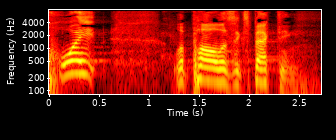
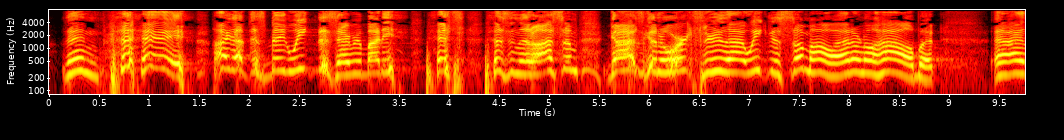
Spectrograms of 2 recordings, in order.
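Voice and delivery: higher, louder, laughing cheer about his weakness; cheerful acceptance; 6 semitones higher, 3 dB louder than usual. Retold or imitated. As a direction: announce your weakness to everybody with glee. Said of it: "And Paul goes".

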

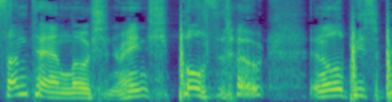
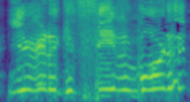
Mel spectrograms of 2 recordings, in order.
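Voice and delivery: high, excited angelic news; excited announcement; 9 semitones higher than usual. Acted. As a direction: announce wonderful news, barely contained. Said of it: "Isn't that exciting?".

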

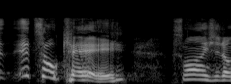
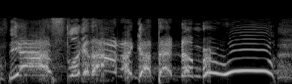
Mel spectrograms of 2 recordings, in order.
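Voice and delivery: high, loud victory cheer; 4 dB louder than usual. Retold or imitated. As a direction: whoop as your number comes up. Cheering as ball drops.

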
